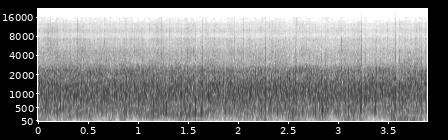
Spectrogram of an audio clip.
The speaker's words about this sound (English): And one more round of applause for the wonderful work.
